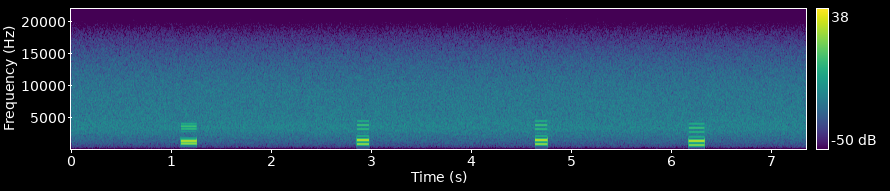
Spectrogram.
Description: DTMF, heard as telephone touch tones, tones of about 110 ms. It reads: 0 9 9 2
